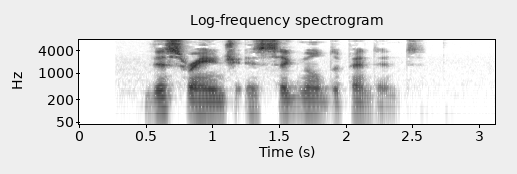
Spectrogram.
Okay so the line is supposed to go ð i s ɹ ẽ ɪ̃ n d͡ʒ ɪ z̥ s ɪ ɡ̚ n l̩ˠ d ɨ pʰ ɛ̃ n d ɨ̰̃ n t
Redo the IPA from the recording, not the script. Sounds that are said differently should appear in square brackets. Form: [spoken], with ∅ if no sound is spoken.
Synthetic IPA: ð [ɪ] s ɹ ẽ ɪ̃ n d͡ʒ ɪ z̥ s ɪ ɡ̚ n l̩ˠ d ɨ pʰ ɛ̃ n d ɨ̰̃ n t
